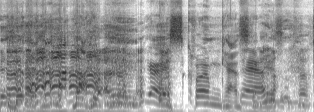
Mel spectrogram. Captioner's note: both laugh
